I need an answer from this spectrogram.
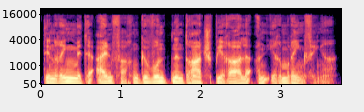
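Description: A man narrating an audiobook in a measured, tense storytelling manner. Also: sits low, little pitch movement, husky, no room sound, clean studio sound. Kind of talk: scripted narration.

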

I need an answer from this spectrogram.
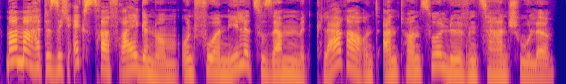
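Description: A woman narrating a children's story in a lively, expressive way. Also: medium pitch, moderate pace, no room sound, clean studio sound. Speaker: audiobook narrator.

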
